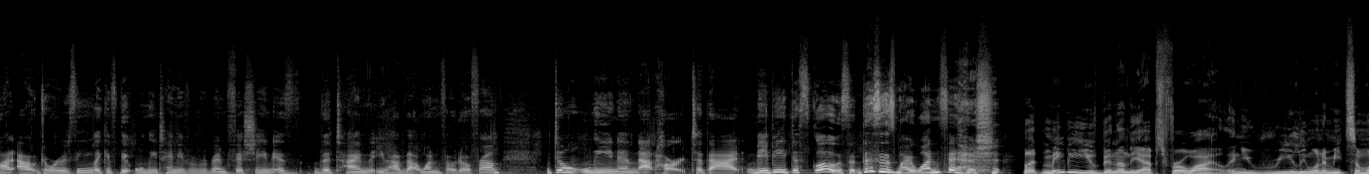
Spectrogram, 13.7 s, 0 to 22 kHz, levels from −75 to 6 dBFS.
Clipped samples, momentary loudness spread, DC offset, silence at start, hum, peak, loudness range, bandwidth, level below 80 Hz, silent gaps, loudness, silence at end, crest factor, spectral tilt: under 0.1%; 11 LU; under 0.1%; 0 s; none; -6 dBFS; 8 LU; 18 kHz; -48 dBFS; none; -23 LUFS; 0 s; 16 dB; -5.5 dB/octave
